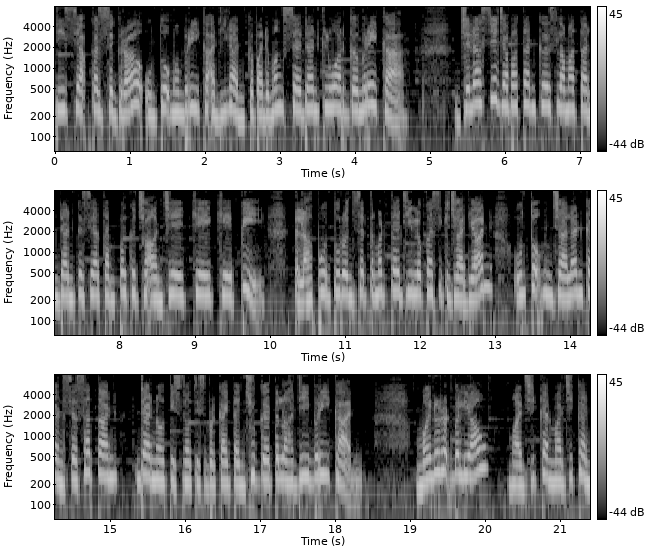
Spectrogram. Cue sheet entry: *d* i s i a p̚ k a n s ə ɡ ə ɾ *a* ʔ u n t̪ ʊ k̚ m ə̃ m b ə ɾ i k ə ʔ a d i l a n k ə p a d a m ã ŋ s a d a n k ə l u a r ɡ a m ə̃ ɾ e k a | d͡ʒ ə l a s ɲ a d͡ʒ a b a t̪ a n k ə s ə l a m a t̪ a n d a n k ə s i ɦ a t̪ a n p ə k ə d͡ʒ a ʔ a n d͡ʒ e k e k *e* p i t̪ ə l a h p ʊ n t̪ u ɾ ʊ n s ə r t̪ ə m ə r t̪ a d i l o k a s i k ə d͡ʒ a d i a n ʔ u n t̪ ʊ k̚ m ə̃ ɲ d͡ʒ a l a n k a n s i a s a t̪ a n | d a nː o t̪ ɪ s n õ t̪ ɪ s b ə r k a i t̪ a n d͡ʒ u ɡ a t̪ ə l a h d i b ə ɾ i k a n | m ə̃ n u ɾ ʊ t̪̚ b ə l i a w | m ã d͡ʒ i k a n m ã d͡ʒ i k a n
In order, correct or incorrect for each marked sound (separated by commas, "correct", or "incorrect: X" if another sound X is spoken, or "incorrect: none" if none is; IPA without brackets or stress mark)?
correct, correct, correct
